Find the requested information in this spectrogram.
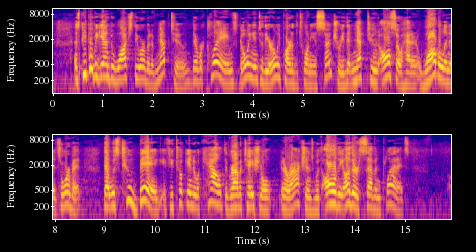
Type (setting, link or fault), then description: setting, large echoing room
